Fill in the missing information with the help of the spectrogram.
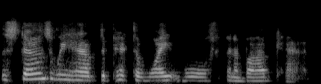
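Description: A female museum curator presents history from a script, reading notes at a measured pace with a few fillers. Her mid-range voice is a bit bright. The audio is dry and dull.

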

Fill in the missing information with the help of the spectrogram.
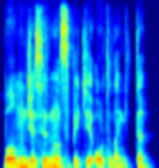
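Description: A man's voice: mid-range voice, brisk, close to an everyday voice. [name]: a man voicing a defiant hot-headed young killer. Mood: shouting. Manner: defiant, shouting back in rage. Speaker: voice actor in amateur animated drama. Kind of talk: animated drama voice acting.

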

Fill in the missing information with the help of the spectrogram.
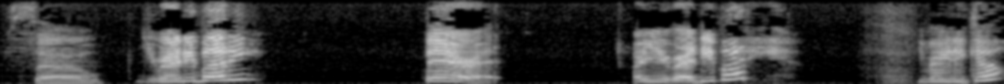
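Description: A woman's voice: sits high, sing-song, moderate pace, dry recording. Chatty young woman filming in her car. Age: young adult. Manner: chatty, upbeat, talks to her dog. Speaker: vlogger. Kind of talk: casual chat to camera. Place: inside a parked car. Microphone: phone or camera at arm's length.

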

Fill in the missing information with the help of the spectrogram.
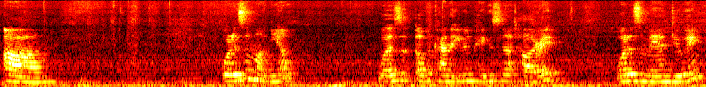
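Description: A woman's voice: high voice, steady tone, normal speed, background noise. A young woman reciting verses as a quiz contestant, hesitant and repeating phrases as she goes. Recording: echoey hall from far off.

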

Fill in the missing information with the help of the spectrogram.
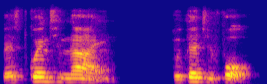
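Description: A man preaching a sermon as a pastor, speaking slowly and emphatically and repeating his scripture references. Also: mid-range voice, animated, low-quality recording.

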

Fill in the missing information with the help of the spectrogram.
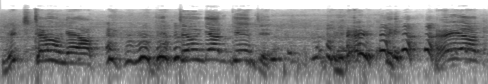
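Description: A woman casually and excitedly coaching children through a home game, repeating her instructions with a giggly delivery. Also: very high-pitched, takes it slowly. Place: living room at home. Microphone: camera mic, behind the camera. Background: loud music.

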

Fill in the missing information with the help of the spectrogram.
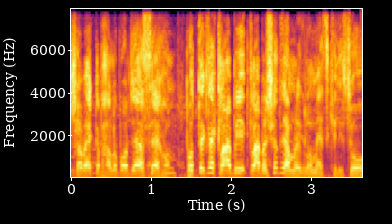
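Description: A man's voice: high voice, very fast. A man from Dhaka giving an earnest, formal post-match statement as a club footballer, mixing in English words. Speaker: veterans football club player.

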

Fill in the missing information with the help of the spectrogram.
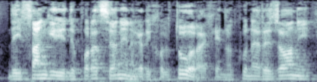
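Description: Older guy presenting at a conference desk mic, lowish voice, lots of stops and restarts. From Italy. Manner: halting, with frequent restarts and fillers. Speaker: conference speaker. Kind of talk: technical presentation. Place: conference room, indoors. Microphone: desk microphone.

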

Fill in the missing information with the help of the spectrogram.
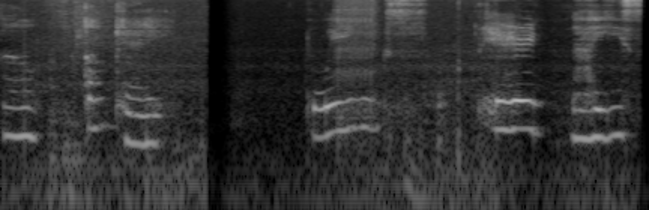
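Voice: high voice, a little mellow, slight background noise, poor audio. A girl doing a timid whispery pony. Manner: halting, stammering. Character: shy timid female pony, soft and hesitant.

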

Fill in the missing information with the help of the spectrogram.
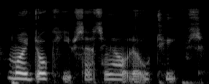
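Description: A woman's voice: a little high, level tone, moderate pace, creaky, a little mellow, breathy edge, no echo. A woman gamer giving playful, jokey gameplay commentary to her viewers. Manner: chatty, jokey, talks to viewers.

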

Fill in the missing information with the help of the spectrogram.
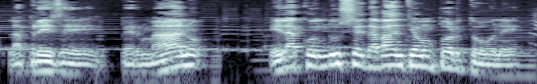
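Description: A man reading a fairy tale aloud as a storyteller, calm and measured. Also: mid-range voice, faint music behind.

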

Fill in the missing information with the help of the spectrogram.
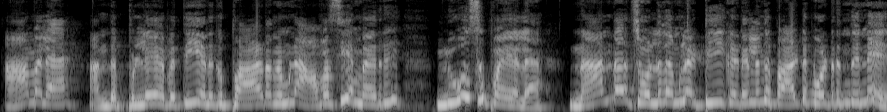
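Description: A performer voicing a teasing cartoon father with a Tirunelveli Tamil accent. The voice is bright and sharp, recorded dry and close. He argues stubbornly and mocks the others. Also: medium pitch, no echo, muffled recording, natural voice. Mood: argumentative. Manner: mocking, sings in a drawn-out way, argumentative. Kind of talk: animated comedy sketch voice acting.

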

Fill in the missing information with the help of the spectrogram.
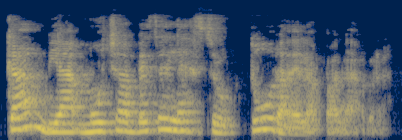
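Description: A woman's voice: medium pitch, lively intonation, moderate pace, vocal fry, a little mellow. A talkative woman teacher leads an online class. Her voice comes through a roomy, muffled connection with faint noise behind it. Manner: chatty, switches between English and Spanish. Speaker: English teacher. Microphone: video call. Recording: echoey, dull audio with faint noise.

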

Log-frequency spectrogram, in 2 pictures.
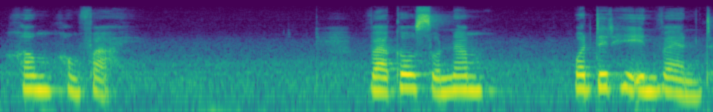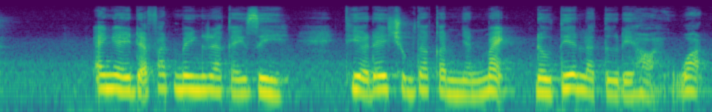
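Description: A woman teacher explaining an English lesson step by step, slowly repeating each word to stress. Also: medium pitch, mellow, a little hiss or hum. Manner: methodical, repeats words slowly.

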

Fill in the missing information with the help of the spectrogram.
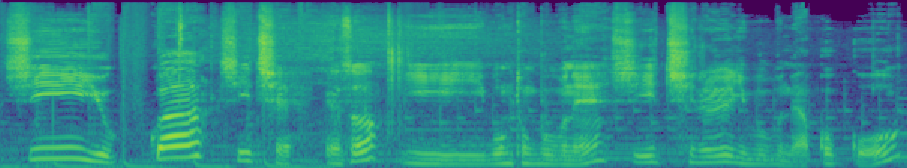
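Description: A model kit reviewer giving hands-on build commentary, chatty and talking to themself while building, playfully boastful and quick with excited exclamations. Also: mid-range voice, faint music behind. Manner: playfully boastful, self-praising.

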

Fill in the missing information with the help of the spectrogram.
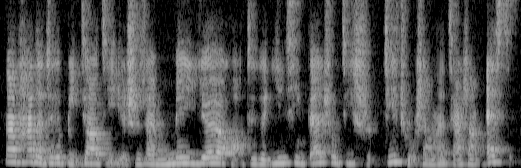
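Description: Mellow-voiced woman teaching grammar, roomy echo. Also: fairly high pitch. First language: Chinese. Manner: patient, repeats and spells out example phrases slowly. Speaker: French teacher. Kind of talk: explaining grammar to learners. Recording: roomy echo, distant from the mic.

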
